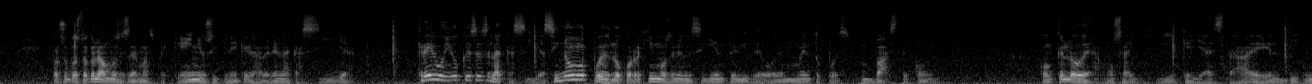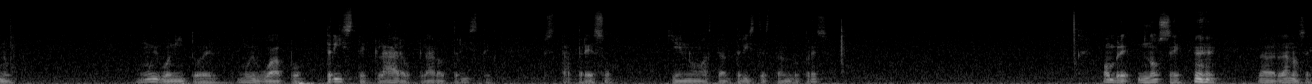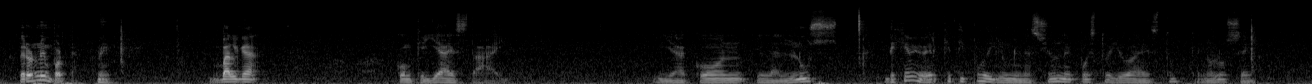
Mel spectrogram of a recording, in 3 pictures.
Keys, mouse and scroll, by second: 0.7 s, 2.6 click, 3.1 middle click, 3.9-5.0 shift+drag, 5.4-6.4 shift+middle drag, 7.4-11.2 drag, 11.9 shift+middle click, 12.9 shift+middle click, 12.9-14.7 shift+drag, 15.5 click, 16.4-18.2 drag, 19.2-21.4 drag, 22.1-23.9 shift+drag, 24.3 shift+click, 25.2 scroll down 2, 25.5-26.5 drag, 26.8 click, 27.5 shift+click, 30.4 click, 31.5 click, 35.7 click, 37.6 click, 38.3-38.6 scroll down 1, 38.8 shift+middle click.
